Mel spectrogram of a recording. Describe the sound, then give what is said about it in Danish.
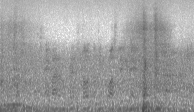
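A car door slamming shut outside a hotel late at night: one muffled thud that stands out briefly from a faint, steady low hum. “det er bare nogle bildøre.”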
